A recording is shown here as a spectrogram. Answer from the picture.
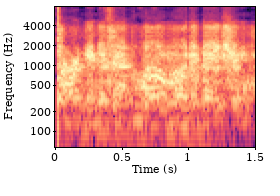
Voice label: taunt, vo combine suppressor; Half Life Alyx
